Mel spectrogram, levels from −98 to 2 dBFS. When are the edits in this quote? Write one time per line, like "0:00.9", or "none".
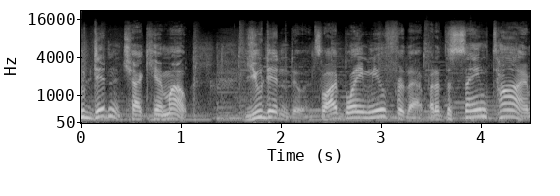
none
